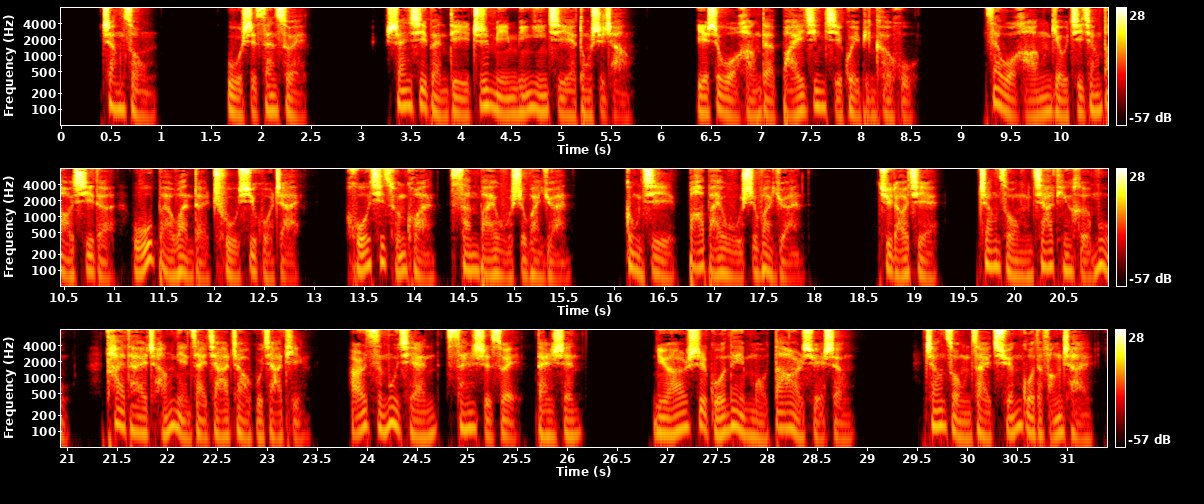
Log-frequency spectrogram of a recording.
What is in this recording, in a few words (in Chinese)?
男 人物介绍 旁白; 某银行优质潜力私人银行客户介绍旁白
